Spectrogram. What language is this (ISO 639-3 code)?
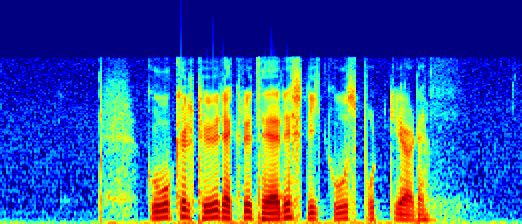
nor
